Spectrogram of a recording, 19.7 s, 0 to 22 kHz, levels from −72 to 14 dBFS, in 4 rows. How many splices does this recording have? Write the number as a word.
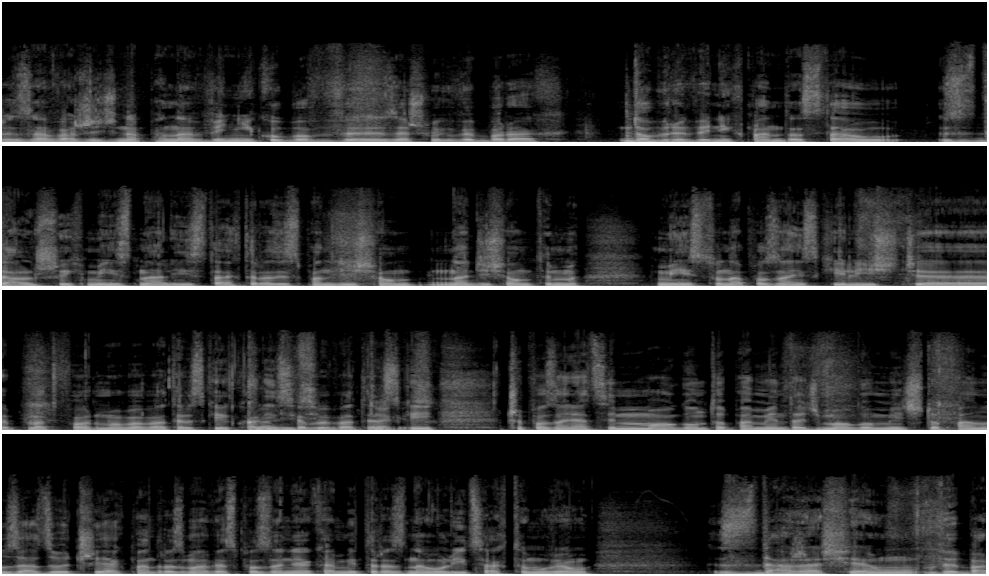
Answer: one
